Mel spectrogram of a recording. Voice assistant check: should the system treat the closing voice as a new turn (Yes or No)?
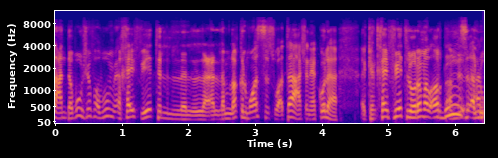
Yes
